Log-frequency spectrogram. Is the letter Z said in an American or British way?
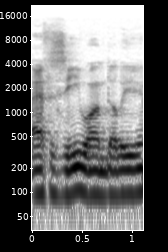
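American. Z is said the American way, as zee.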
